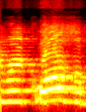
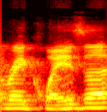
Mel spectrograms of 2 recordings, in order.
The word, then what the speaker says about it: Rayquaza: And they're in a fight, and shiny Rayquaza pops out, dog.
